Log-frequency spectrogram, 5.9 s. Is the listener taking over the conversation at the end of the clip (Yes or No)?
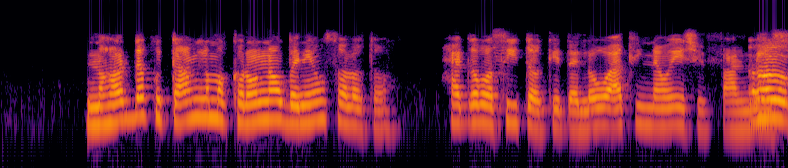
Yes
